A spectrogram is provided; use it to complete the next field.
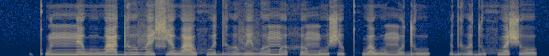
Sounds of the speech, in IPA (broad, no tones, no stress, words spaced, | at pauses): kʷʼɛnːɛwuwa dɤ vɛɕɛwaxʷɛ dʱɤvevɤmɤ hɤmuʃe kʷʰawumodu | dʱɤduxʷaʃo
